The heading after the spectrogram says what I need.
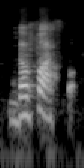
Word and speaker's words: The Fusspot: And am I pronouncing it correctly? Perfectly. The Fusspot.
